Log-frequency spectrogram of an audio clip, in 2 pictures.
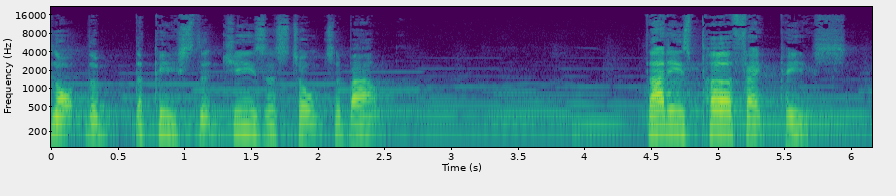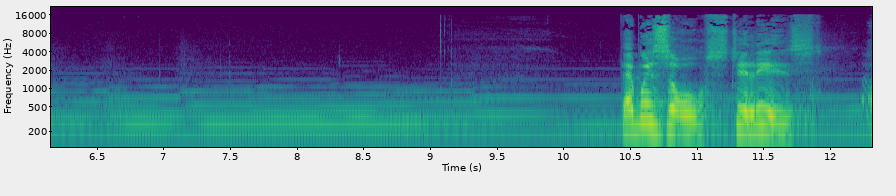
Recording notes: Live from St Matthews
